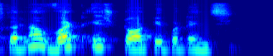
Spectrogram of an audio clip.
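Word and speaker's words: totipotency: ध्यान से प्रोनाउंस करना, व्हाट इज टॉटिपोटेंसी? टॉटिपोटेंसी, टॉटिपोटेंसी क्या होती है?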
